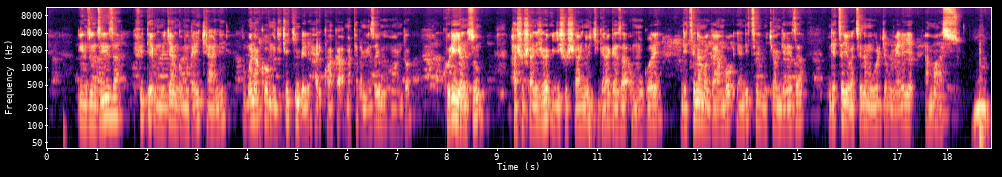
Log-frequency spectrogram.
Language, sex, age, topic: Kinyarwanda, male, 25-35, finance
